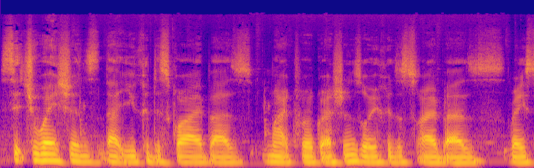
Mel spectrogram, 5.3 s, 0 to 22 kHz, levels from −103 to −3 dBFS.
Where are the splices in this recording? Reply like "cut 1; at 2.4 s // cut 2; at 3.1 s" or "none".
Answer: cut 1; at 4.0 s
